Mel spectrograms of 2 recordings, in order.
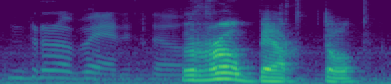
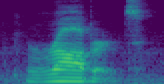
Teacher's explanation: The R gets trilled, which is that little motory sound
